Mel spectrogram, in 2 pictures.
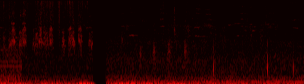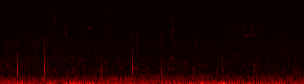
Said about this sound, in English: There are the ducks. Some of them are waddling near me.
